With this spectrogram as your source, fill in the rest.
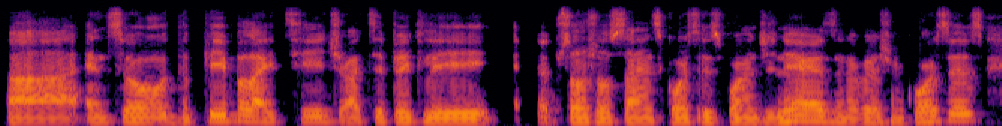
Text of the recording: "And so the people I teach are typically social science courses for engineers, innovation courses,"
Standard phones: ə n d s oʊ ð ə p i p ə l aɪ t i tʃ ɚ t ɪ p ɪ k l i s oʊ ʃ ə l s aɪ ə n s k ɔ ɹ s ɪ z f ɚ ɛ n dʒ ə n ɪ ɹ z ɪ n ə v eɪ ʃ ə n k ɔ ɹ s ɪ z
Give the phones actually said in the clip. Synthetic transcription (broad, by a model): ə n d s oʊ ð ə p i p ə l aɪ t i tʃ ɚ t ɪ p ɪ k l i s oʊ ʃ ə l s aɪ ə n s k ɔ ɹ s ɪ z f ɚ ɛ n dʒ ə n ɪ ɹ z ɪ n ə v eɪ ʃ ə n k ɔ ɹ s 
